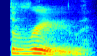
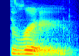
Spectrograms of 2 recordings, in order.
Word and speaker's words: through: the r th and again the GH is silent through through they drove through the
